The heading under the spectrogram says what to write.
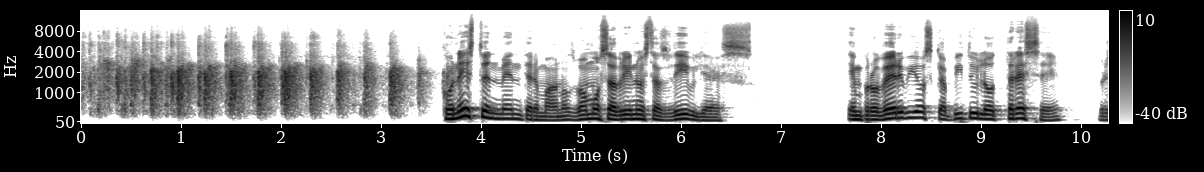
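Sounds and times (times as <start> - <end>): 
audience clapping in rhythmic unison: 0.0 - 3.9
speech: 3.6 - 6.8, 7.7 - 10.2.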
